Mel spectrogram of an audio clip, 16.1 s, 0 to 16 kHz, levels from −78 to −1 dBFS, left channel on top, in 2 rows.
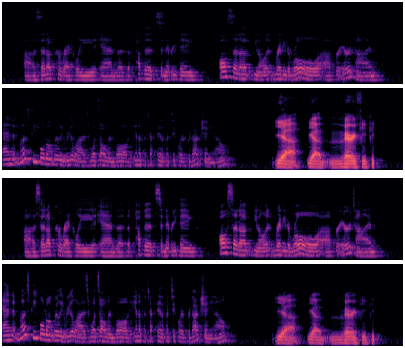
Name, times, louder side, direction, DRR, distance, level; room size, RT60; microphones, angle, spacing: voice 1, 0.4-3.8 4.4-7.5 8.0-12.5, right 2 dB, 70° right, 2.1 m, -38 dB
voice 2, 13.5-15.5, left 6 dB, 60° left, 0.5 m, -27 dB
16.0 x 12.5 x 4.1 m
head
